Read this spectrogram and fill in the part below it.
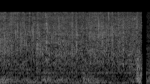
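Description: Onions frying in hot oil give a dense, steady sizzle close by, cutting off abruptly just before the end.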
